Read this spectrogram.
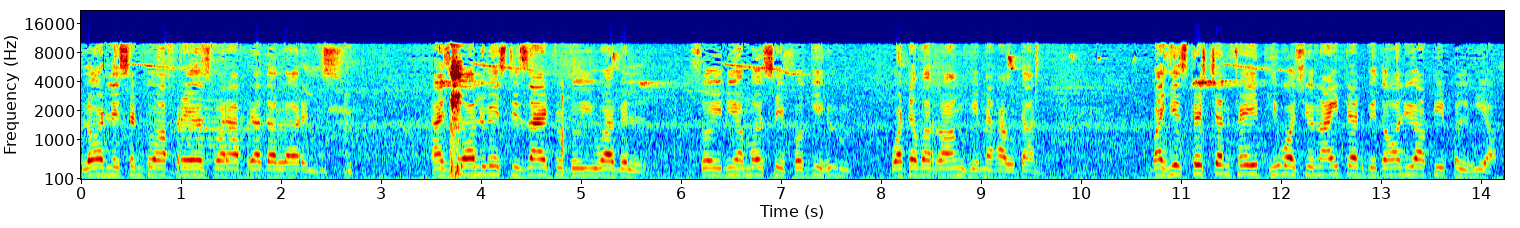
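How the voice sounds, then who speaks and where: A man reciting solemn graveside funeral prayers as a priest, in a measured, formal way. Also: high voice, steady tone. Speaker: priest leading funeral rites. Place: outdoors at a cemetery. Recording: noisy outdoor ambience with traffic.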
